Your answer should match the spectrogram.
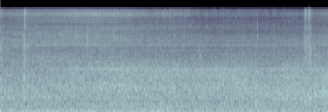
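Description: Steady rumble of riding an electric scooter: wind and road noise with a low steady hum and a few faint clicks.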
